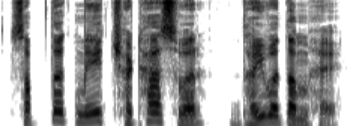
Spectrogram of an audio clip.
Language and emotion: Hindi, neutral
